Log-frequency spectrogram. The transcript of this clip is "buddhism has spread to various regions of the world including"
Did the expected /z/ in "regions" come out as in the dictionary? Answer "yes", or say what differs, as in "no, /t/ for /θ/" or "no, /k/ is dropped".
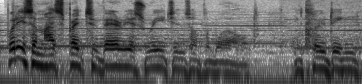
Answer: yes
